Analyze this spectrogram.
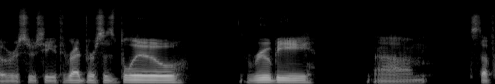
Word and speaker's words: RWBY: Red versus Blue, Ruby, stuff like that. So shout out to Rooster Teeth. Is that how you pronounce that? Ruby? Yeah, RWBY. It's Ruby. Yeah.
